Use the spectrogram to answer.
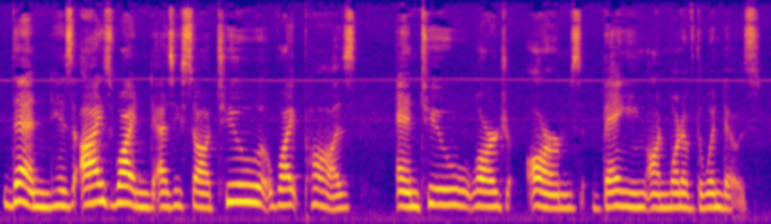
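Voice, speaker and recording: Slow-paced woman narrating a story. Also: mid-range voice, steady tone, poor audio. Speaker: amateur story reader.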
